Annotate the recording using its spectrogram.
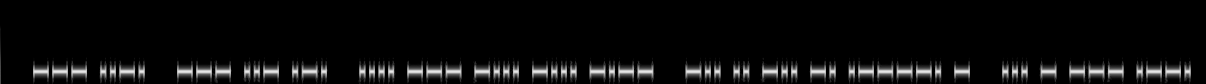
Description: Morse code, heard as a keyed tone, about 25 wpm, 600 Hz. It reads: OF OUR HOBBY DIDN'T STOP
